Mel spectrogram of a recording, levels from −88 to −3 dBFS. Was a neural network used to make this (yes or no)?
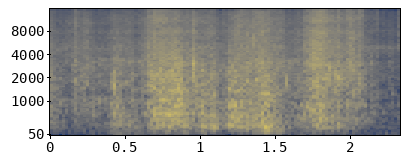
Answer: yes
